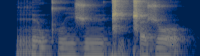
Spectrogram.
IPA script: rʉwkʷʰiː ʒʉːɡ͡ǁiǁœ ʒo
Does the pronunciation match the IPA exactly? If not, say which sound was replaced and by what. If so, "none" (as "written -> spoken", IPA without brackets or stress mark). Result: none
